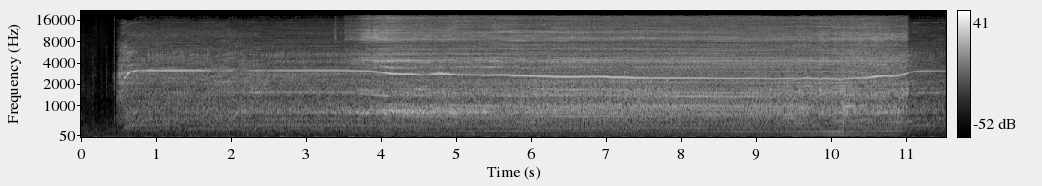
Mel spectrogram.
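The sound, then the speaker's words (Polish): A cordless, battery-powered angle grinder whines steadily as its disc cuts through the fastening elements of an old metal ladder, scattering sparks. Its high, sustained tone grows harsher and louder partway through, then stops abruptly after about ten seconds. No one speaks. “Wszyscy przyglądamy się, jak tarcza szlifierki przecina elementy mocujące, rozsypując wokoło iskry.”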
